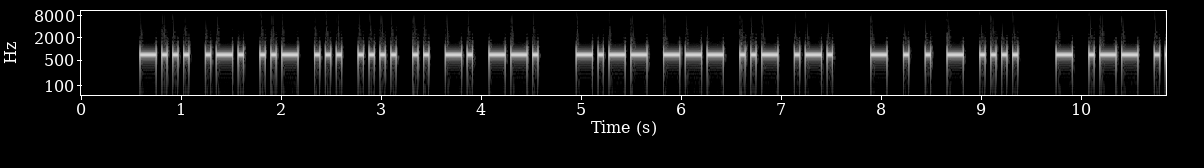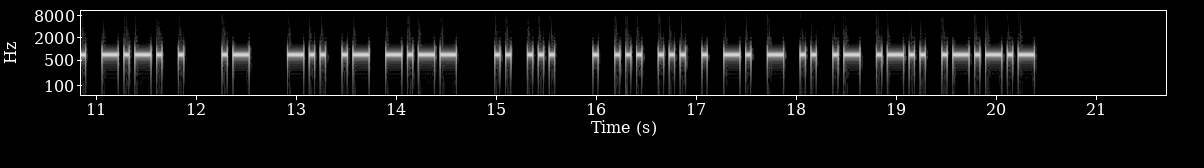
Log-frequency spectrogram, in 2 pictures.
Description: Morse code, heard as a keyed tone, about 22 wpm, 700 Hz. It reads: BRUSHING YOUR TEETH TWICE A DAY IS ESSENTIAL.
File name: Difficult Sentences with Hints - 22wpm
